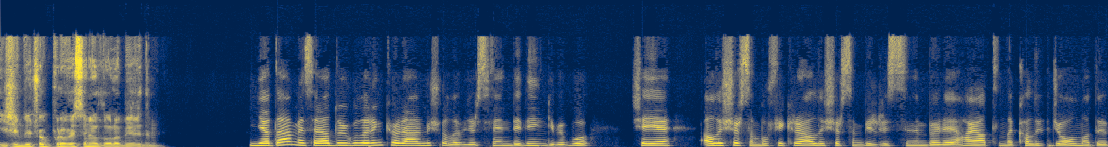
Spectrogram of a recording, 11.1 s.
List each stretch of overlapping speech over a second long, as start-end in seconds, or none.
none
